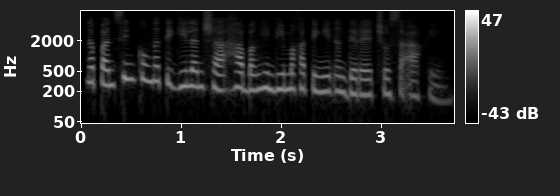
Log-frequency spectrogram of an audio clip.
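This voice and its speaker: A woman's voice: on the high side, big pitch swings, fast, a little mellow, no echo. Female audiobook narrator for romance fiction, scripted first-person storytelling, very dry recording.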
